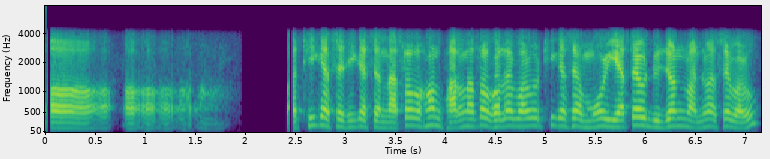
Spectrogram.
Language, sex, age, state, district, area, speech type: Assamese, male, 60+, Assam, Darrang, rural, conversation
